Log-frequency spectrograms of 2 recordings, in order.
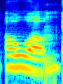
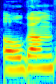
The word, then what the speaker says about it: Ogham: Ogham. It's okay. It's spelled O G ham. – Yeah. So it was Ogum for the longest time, and I'm like, I don't know which one it is.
